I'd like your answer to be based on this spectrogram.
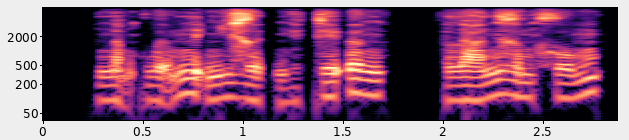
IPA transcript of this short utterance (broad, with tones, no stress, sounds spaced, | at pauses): n a̰˧˨ m k w ə̰ː˧˥ m n ɛ̰˧˨ ɲ i˧ ɣ əː˨˩ t̚ ŋ e̤˨˩ k e˨˦ ʔ əː˧ ŋ | l aː˨˦ n ɣ ə˧ m x o˨˦ m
